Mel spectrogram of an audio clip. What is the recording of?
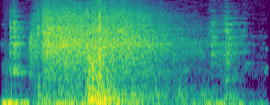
A fly screen door.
